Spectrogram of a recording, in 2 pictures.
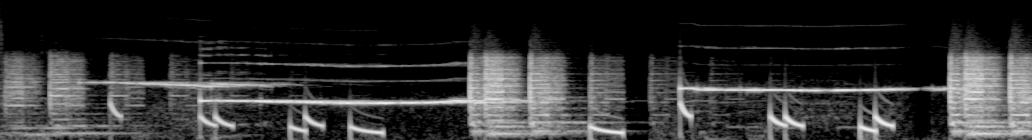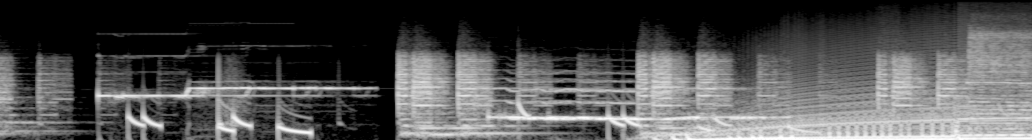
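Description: A pop song plays with no vocals audible, bright synth tones over a steady beat, building to a dense, loud swell near the end.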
